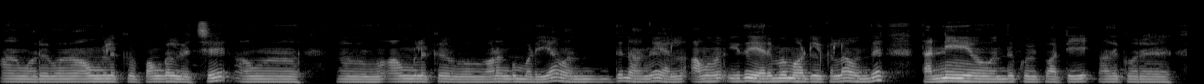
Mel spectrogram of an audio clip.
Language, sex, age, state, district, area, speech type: Tamil, male, 30-45, Tamil Nadu, Tiruppur, rural, spontaneous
